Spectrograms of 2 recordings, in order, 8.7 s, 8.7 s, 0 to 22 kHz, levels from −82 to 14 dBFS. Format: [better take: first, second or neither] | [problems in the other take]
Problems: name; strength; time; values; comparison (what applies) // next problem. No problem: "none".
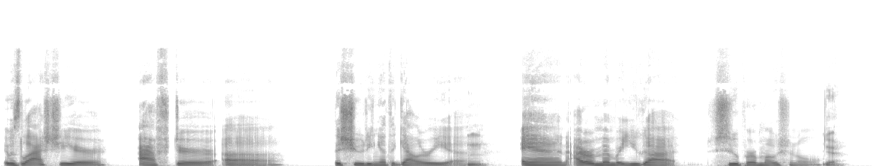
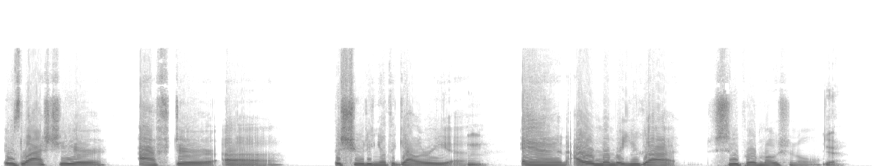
first | distortion; slight; 12% of the sound clipped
